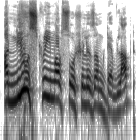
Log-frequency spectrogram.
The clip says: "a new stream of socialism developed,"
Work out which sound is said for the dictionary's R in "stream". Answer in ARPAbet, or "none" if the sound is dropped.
R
